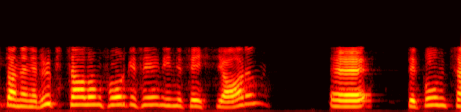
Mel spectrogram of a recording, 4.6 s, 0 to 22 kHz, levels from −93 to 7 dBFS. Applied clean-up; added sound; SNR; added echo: neural mask model DeepFilterNet 3.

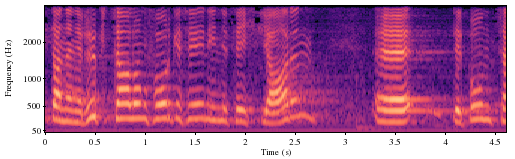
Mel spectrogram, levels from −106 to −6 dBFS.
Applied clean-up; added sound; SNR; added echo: none; none; none; none.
